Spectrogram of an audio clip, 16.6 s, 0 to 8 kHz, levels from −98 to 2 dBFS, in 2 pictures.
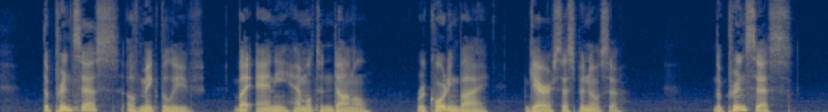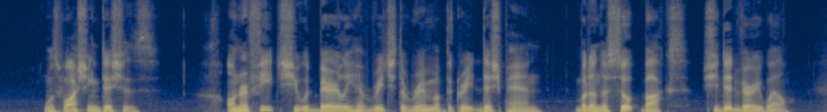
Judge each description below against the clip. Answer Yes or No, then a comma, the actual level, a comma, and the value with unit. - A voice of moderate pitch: No, low, 110 Hz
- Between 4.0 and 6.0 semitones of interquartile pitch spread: Yes, average, 5.1 semitones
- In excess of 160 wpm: No, slow, 135 wpm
